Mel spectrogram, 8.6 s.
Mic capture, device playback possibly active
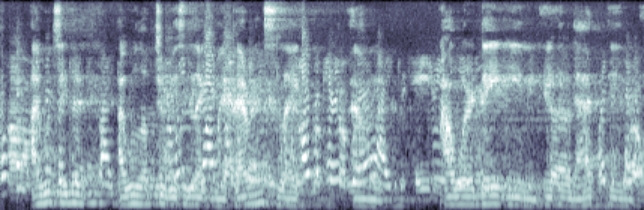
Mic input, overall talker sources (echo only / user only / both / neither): both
